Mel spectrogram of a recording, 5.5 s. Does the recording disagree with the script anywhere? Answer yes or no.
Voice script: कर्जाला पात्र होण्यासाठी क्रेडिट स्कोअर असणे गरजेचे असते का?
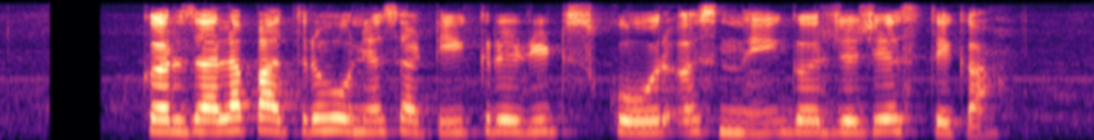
no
